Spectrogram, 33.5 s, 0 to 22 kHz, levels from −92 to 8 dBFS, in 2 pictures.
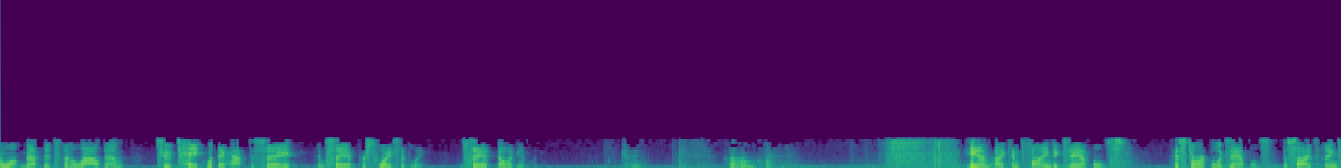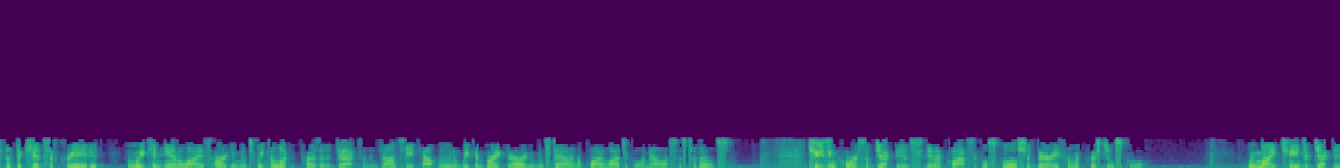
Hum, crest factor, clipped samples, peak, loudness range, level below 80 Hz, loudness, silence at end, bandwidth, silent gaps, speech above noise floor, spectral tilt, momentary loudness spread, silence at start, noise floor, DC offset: none; 22 dB; under 0.1%; 0 dBFS; 9 LU; -42 dBFS; -20 LUFS; 0 s; 4 kHz; none; 24 dB; -9.5 dB/octave; 16 LU; 0 s; -44 dBFS; under 0.1%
